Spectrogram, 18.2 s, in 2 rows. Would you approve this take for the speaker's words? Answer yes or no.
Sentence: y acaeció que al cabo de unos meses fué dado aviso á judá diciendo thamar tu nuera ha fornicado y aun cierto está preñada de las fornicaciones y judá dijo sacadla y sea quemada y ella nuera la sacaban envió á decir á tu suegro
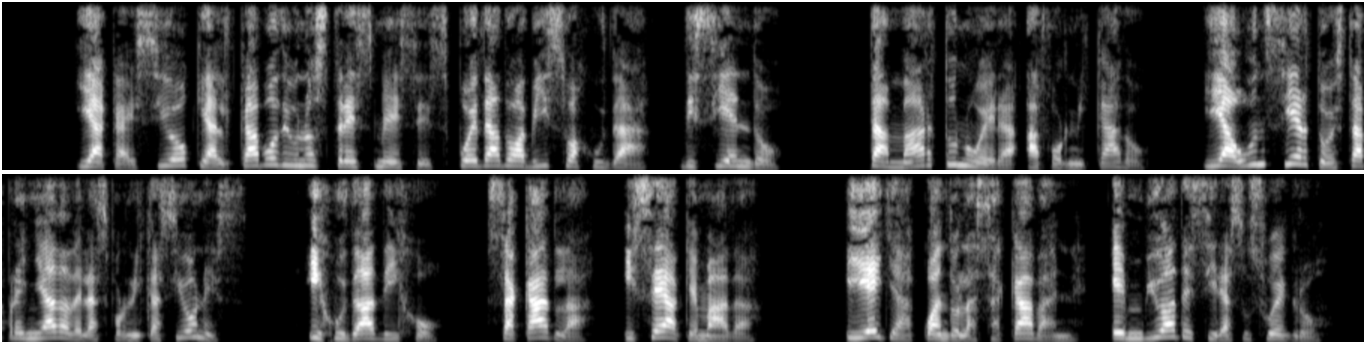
no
